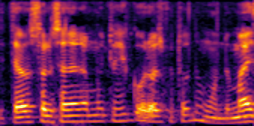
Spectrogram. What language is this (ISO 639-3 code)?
por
